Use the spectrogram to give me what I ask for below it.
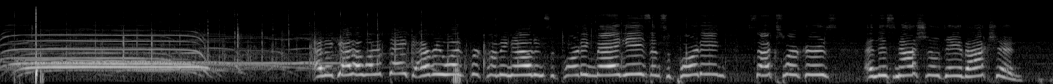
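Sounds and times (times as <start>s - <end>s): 
crowd cheering and whooping: 0.0s - 4.2s
speech: 3.2s - 10.3s.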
